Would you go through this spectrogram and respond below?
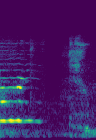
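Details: Maine Coon at a single-breed cattery in Saint Petersburg, Russia: one clear, steady, tonal meow lasting about half a second, followed after a short pause by a soft breathy hiss-like rustle.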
